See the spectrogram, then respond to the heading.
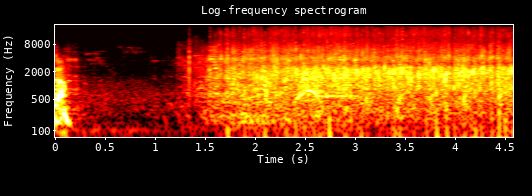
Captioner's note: applause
